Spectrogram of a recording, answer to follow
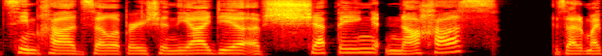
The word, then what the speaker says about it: shepping naches: This was in a different chapter, I think, talking about Simchad celebration, the idea of schepping nachas. Am I pronouncing it?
